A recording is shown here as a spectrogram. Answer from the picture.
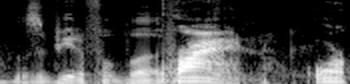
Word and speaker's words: Quran: Quran or crayon. This is how Brett pronounces the name of the holiest book in Islam.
